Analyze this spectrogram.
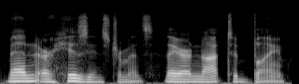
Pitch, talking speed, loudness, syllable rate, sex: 125 Hz, 180 wpm, -18 LUFS, 5.3 syllables/s, male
